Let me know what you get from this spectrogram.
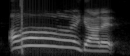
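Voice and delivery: loud, high oh of sudden understanding; eager aha moment; excited realization. Shown as a demonstration. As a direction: burst out with the oh. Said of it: "if you are really".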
